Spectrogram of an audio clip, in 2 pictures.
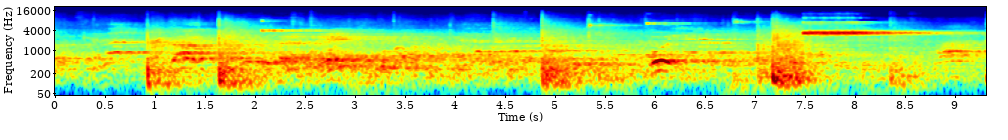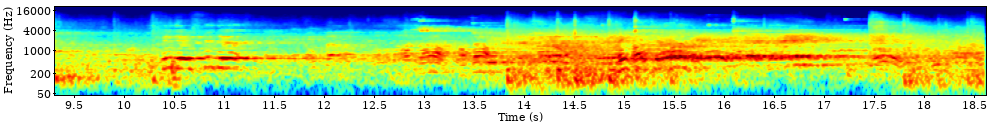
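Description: A basketball bounces on a hard floor.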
